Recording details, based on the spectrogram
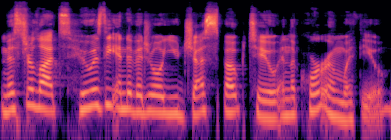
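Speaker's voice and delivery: plain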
